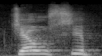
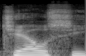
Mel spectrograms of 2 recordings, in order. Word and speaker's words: Chelsea: Não preste esse desserviço pronunciando Chelsea em Chelsea. Isso é uma dor nos ouvidos.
